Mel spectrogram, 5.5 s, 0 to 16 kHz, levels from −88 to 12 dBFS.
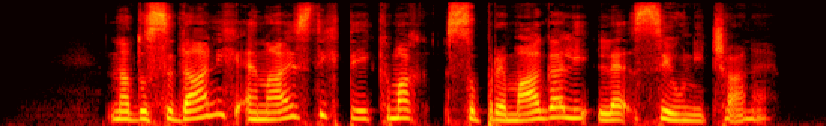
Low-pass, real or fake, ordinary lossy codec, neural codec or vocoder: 14.4 kHz; real; AAC, 48 kbps; none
